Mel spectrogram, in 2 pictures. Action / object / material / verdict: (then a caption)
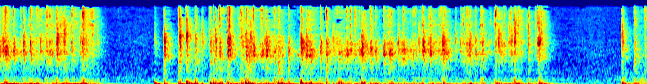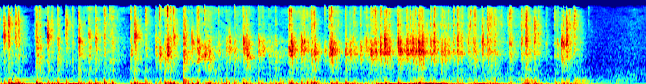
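tap / corrugated cardboard sheet / cardboard / none. Long fingernails on both hands tap and scratch rapidly across the ridges of a flat corrugated cardboard sheet lying on a table. The result is a dense, crackly, bright clatter of quick clicks and rasps, broken by two short pauses, over a steady low hum.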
